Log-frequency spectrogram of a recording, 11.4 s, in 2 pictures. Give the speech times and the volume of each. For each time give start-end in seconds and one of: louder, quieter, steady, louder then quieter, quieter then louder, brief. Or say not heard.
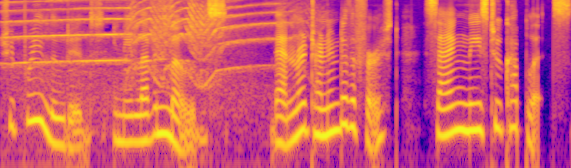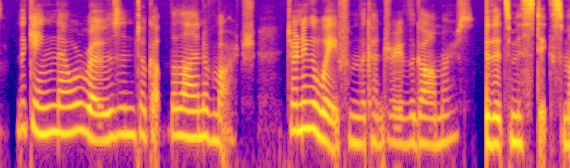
0.0-11.3 steady.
